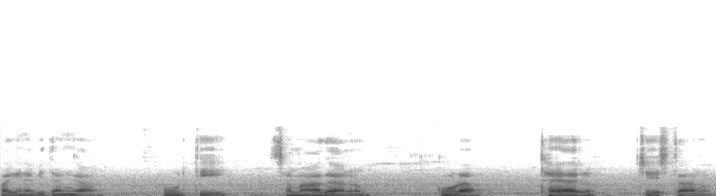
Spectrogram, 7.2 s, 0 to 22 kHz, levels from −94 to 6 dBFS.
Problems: constant background noise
